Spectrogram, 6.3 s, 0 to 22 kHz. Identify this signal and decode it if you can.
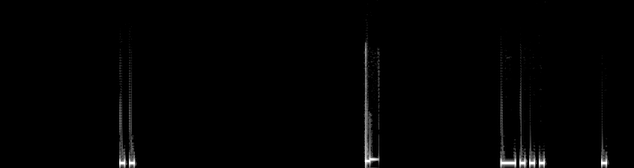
Morse code, heard as a keyed tone, about 25 wpm, spaced as for 12 wpm, 700 Hz. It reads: I BE
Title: 4x Character Spacing - Top 100 Words - 25wpm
